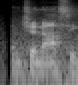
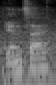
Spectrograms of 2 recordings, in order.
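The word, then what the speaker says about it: genasi: like uh drummer pirate gennasie queen or gensai i've heard them prefer to pronounce gensai which is pretty cool basilisk um you know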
